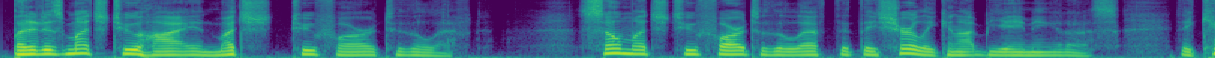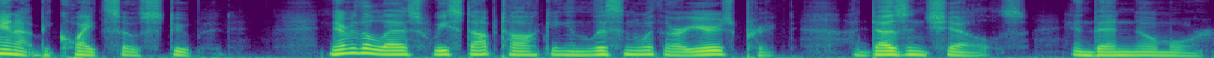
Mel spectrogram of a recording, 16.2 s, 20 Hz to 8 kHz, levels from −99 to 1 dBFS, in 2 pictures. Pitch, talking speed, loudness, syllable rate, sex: 135 Hz, 180 wpm, -19 LUFS, 4.8 syllables/s, male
